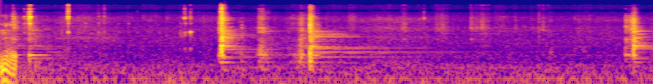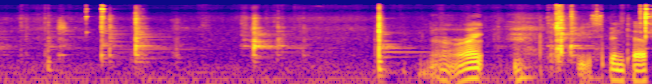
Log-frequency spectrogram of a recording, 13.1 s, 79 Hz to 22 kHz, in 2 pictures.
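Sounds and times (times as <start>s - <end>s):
tool clinking on metal: 0.0s - 1.0s, 1.8s - 3.6s, 6.2s - 9.6s, 11.9s - 13.0s.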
